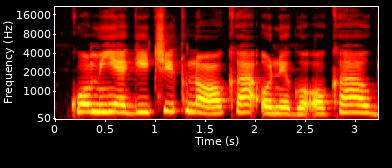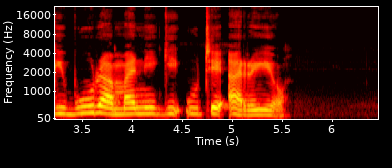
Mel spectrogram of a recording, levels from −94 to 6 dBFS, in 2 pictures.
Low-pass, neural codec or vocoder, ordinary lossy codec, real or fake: none; vocoder, 44.1 kHz, 128 mel bands every 256 samples, BigVGAN v2; none; fake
